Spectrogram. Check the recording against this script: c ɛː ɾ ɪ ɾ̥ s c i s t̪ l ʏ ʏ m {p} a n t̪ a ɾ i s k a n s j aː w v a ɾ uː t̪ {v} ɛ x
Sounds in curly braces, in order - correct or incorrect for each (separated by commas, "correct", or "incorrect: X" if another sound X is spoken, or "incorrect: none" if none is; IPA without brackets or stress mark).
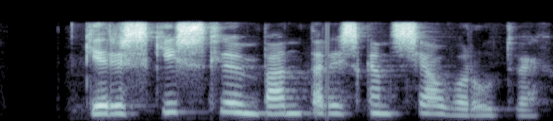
correct, correct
